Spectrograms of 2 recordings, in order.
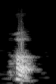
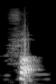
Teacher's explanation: हिंदी वाला जो फ है, एक्चुअली वो फ नहीं है, वो है फ। दोनों होंठ जब मिलते हैं तब ये उच्चारण निकलता है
